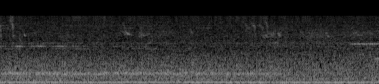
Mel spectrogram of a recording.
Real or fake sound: fake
